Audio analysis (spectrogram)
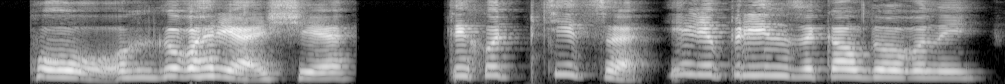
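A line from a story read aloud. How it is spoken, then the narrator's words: Sudden laughter. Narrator (Russian): неожиданно рассмеялась толстушка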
